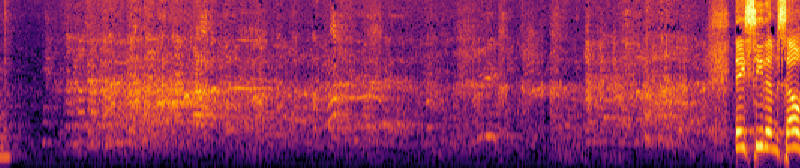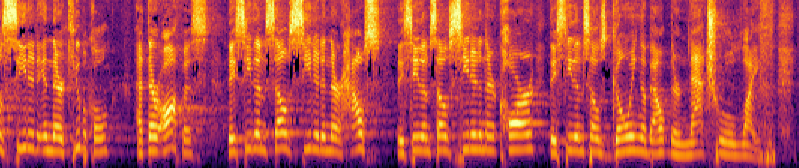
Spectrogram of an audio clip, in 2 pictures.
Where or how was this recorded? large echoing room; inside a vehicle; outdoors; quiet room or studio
large echoing room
